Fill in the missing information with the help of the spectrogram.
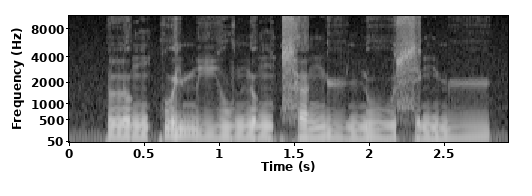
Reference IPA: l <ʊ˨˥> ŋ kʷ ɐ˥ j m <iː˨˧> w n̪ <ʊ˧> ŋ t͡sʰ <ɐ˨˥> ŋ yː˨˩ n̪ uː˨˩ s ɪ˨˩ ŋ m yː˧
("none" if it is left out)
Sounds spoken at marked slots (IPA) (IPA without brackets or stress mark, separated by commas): ʊ˨˥, iː˨˧, ʊ˧, ɐ˨˥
